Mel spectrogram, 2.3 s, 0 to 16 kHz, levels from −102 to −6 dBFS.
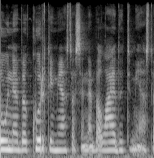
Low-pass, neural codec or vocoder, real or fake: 14.4 kHz; none; real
